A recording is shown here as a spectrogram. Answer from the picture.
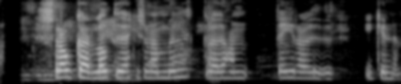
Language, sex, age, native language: Icelandic, male, 13, Icelandic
